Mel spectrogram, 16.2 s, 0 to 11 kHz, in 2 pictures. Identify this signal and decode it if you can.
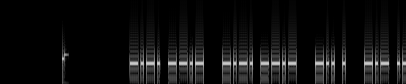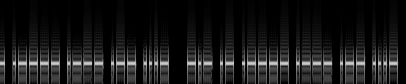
Morse code, heard as a keyed tone, about 22 wpm, 700 Hz. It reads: CQ CQ DE KA1JWV KA1JWV
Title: Common QSO Phrases Encore 22wpm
